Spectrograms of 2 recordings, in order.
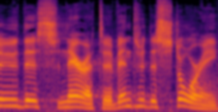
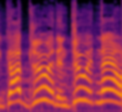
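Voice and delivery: impatient demand to God; 9 semitones higher, 3 dB louder than usual. Retold or imitated.

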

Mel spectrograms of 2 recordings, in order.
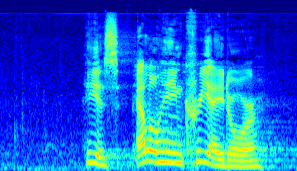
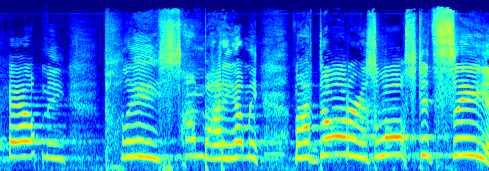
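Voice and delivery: desperate scream for help; 11 semitones higher than usual. Retold or imitated. Father on the shore begging strangers to save his daughter, screaming. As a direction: shout it as if your child is lost at sea. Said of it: "he's screaming".

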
